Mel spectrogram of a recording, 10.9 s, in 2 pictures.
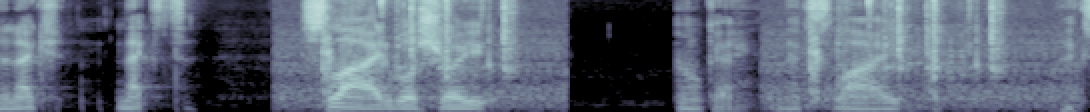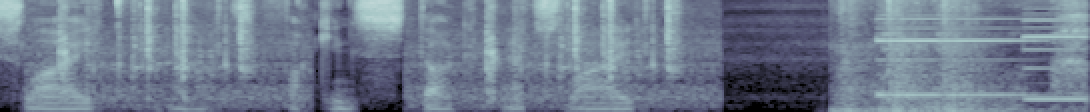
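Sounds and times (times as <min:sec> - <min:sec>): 
speech: 0:00.0 - 0:02.7, 0:03.4 - 0:09.0, 0:09.8 - 0:10.7
heavy pounding on a door: 0:09.6 - 0:10.6
electronic doorbell tone: 0:09.8 - 0:10.8.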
